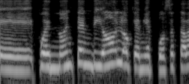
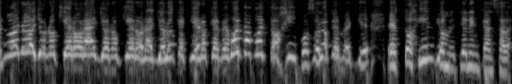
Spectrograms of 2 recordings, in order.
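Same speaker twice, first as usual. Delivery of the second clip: retold refusal; 9 semitones higher than usual. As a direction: yell it like a tearful woman who won't pray. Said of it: "Y yo decía".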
